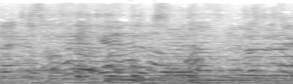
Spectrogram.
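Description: Background music with several young people's voices chattering over it, no clear words.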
